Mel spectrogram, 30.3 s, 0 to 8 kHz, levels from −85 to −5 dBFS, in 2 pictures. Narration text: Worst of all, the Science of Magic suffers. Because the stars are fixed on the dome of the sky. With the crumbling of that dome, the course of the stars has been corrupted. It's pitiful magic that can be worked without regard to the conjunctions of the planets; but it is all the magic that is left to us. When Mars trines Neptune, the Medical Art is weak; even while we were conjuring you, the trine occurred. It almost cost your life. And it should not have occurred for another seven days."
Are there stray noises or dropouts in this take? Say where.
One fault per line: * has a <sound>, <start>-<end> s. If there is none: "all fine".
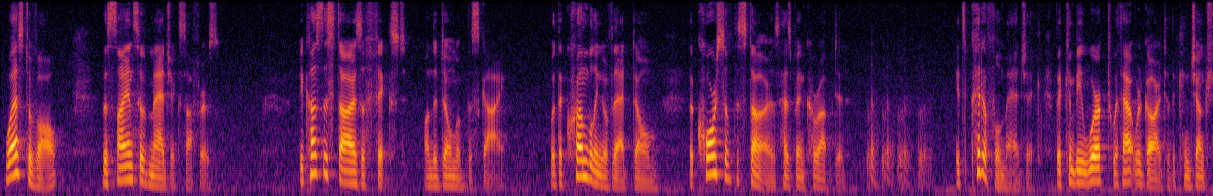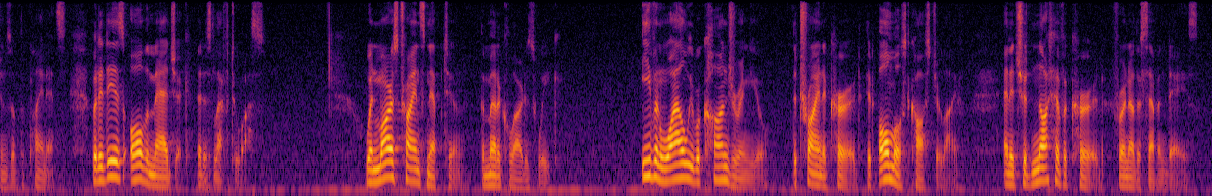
* has a laugh, 10.8-11.6 s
